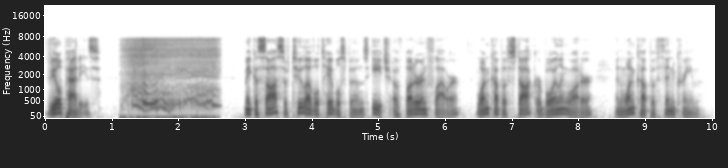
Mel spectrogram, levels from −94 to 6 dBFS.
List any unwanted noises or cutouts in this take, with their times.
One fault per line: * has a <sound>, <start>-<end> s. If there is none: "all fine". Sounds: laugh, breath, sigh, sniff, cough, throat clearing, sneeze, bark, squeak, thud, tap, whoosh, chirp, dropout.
* has a breath, 1.1-2.7 s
